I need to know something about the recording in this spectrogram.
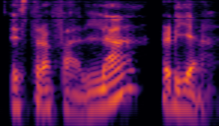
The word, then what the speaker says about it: estrafalaria: ya eso te indica estrafalaria la tónica es la penúltima lo que la vuelve grave termina en vocal y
